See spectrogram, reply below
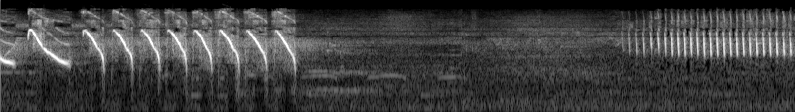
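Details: Belgian canary warm-up song: eight loud falling whistles in quick succession, a quiet gap, then a soft high buzzing trill.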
